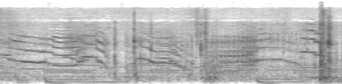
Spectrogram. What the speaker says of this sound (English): the bus door is kind of like reacting to your air system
